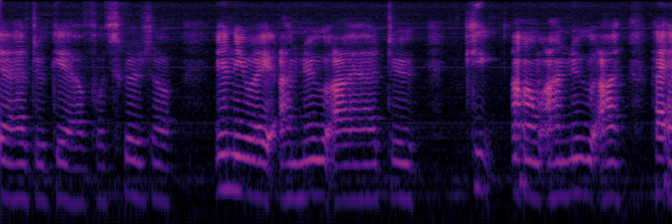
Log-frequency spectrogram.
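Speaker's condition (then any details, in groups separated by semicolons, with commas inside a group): Mild cerebral palsy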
